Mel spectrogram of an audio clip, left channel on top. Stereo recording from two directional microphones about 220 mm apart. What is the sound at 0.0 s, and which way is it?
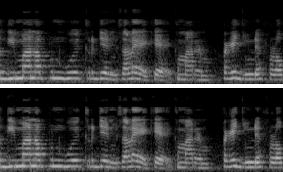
A woman's voice, 45° right (ahead or behind).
